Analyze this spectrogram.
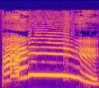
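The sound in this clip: A human voice imitates an elk call: a short lower note rises quickly into a long, sustained, high whistling tone that then slides down at the end, loud and heard alone.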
